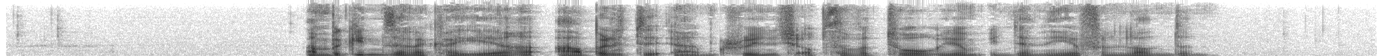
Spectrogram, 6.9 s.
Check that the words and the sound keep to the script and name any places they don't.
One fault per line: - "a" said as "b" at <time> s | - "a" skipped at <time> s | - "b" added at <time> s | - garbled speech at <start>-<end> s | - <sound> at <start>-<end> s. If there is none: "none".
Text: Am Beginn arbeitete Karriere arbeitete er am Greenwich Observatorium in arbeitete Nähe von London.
- "arbeitete" said as "seiner" at 1.9 s
- "arbeitete" said as "der" at 5.0 s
